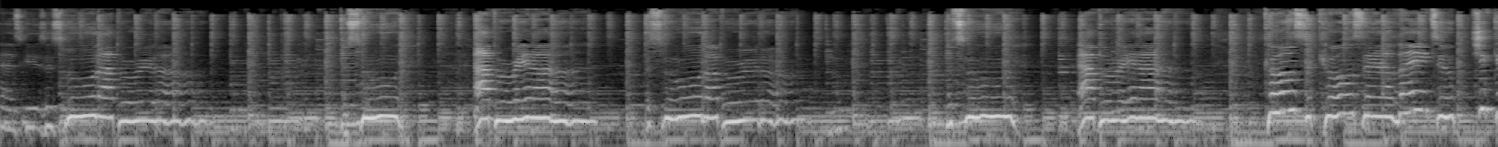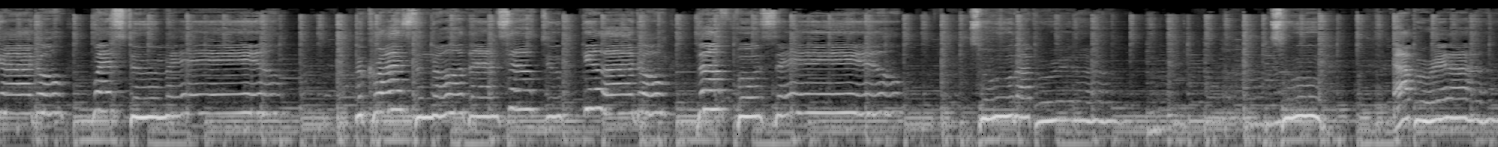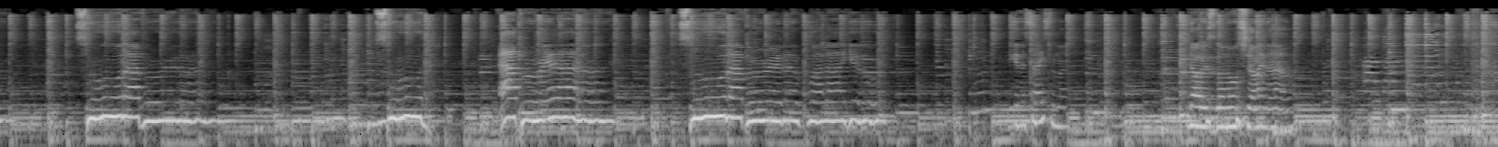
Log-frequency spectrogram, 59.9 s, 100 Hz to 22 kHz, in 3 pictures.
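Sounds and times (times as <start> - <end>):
woman singing with vibrato: 0.0 - 2.8, 4.6 - 5.6, 6.3 - 8.0, 8.6 - 10.8, 12.6 - 13.7, 14.3 - 16.1, 16.8 - 23.8, 24.7 - 32.0, 32.9 - 35.7, 36.9 - 37.8, 38.5 - 40.1, 41.0 - 42.9, 45.0 - 45.8, 46.5 - 48.2, 49.0 - 51.8, 55.8 - 57.2
guitar accompaniment: 0.0 - 59.9.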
